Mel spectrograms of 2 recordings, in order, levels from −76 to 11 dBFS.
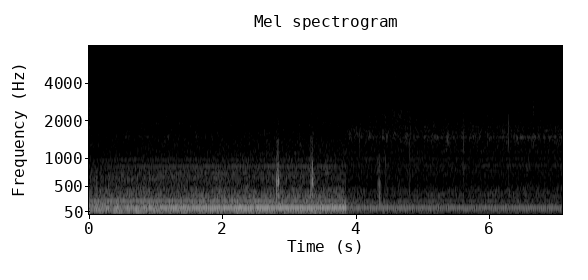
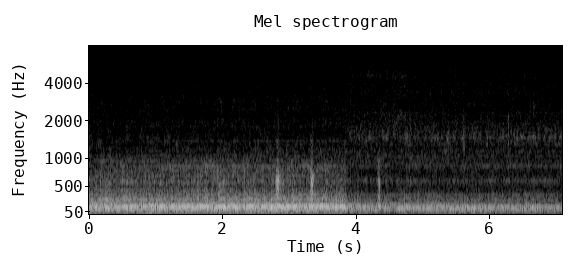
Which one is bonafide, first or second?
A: first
